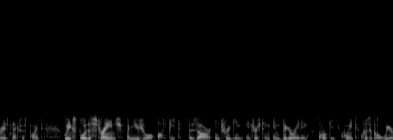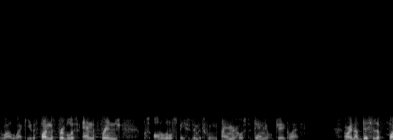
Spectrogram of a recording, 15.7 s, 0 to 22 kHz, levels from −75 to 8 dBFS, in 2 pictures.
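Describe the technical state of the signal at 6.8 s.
VoIP packet loss concealed by the speech codec occurs from 6.83 to 6.88 s, between "intriguing interesting invigorating quirky" and "quizzical weird wild wacky". About 30 ms of audio went missing, which fits a single lost 30 ms frame. The decoder filled the gap by extending its last pitch and spectral envelope at falling gain, so the sound briefly smears into a buzzy, coloured fade. Because each frame builds on the previous one, the voice stays weak or distorted for a short stretch after normal packets resume.

Underneath this, the G.723.1 codec is active at 6.8 s as it is throughout the clip. Its damage is heavy, at roughly 6.3 kbit/s. The signal is held to a 300 Hz to 3.4 kHz telephone band, which makes it muffled. Because the coarse voice model updates only every 30 ms, the speech sounds hoarse and consonants blur.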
